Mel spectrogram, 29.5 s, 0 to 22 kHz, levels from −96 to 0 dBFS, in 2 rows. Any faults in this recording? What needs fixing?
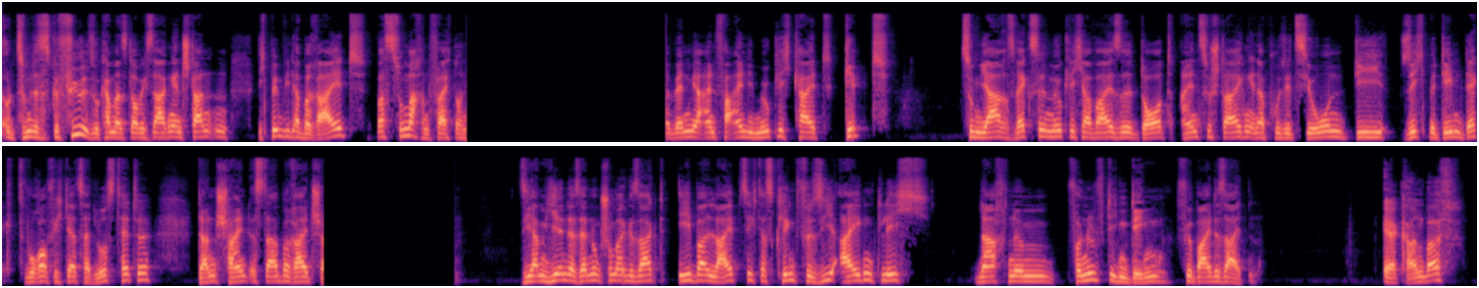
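Two playback stalls interrupt the speech. The first runs from 4.64 to 6.64 s, a 2.0 s silence, after which the sound resumes at "wenn mir ein". The second follows "dann scheint es da" and lasts from 17.96 to 19.28 s, about 1.3 s. In both, the audio cuts out mid-flow and picks up again, most likely because the player's buffer ran dry or its audio thread was blocked. Fix this by increasing buffering and keeping the playback thread free of blocking work.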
